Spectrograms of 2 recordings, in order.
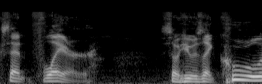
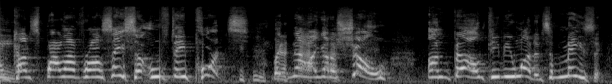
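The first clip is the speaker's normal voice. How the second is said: much higher, excited selling voice; hyped pitch; 12 semitones higher than usual. Real, not acted. On morning TV to Rosie, a high excited pitch. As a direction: sell French like a game-show host.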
